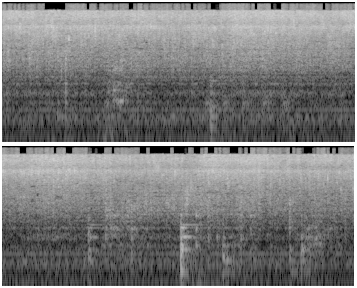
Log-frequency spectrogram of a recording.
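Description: Shrimp sautéing in a cast iron skillet give a continuous loud sizzle with scattered clicks and scrapes from stirring, steady throughout and close, with no talking.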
